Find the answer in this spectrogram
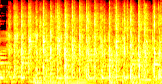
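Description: A fast, even run of sharp clicks, like a rattle or drumroll, over steady background music.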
